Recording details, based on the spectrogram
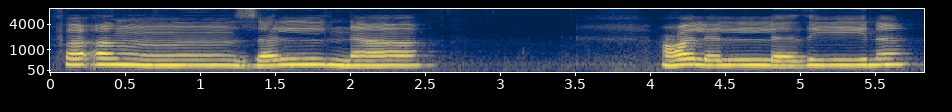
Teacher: نون کو تو ہم چھپائیں گے لیکن لام اپنے مخرج پہ زبان کی نوک ٹھہر جائے گی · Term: اخفا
